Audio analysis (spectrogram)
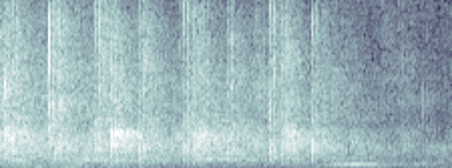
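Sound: audience clapping hands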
